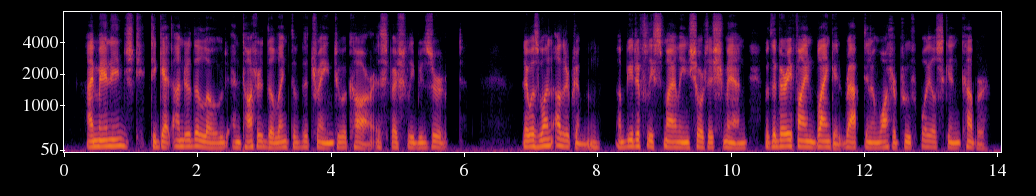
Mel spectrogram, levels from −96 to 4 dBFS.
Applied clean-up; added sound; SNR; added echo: neural diffusion model UNIVERSE++.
